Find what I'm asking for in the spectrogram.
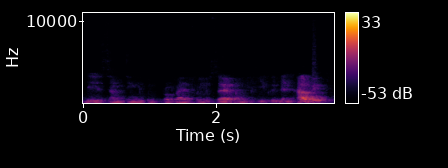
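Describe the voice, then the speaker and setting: A young man raised in Uganda, answering interview questions in a halting way with many pauses and restarts, recorded from a distant mic in an echoey room. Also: deep voice, steady tone, noisy background. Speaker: interview guest. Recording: echoey, distant, dull sound.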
